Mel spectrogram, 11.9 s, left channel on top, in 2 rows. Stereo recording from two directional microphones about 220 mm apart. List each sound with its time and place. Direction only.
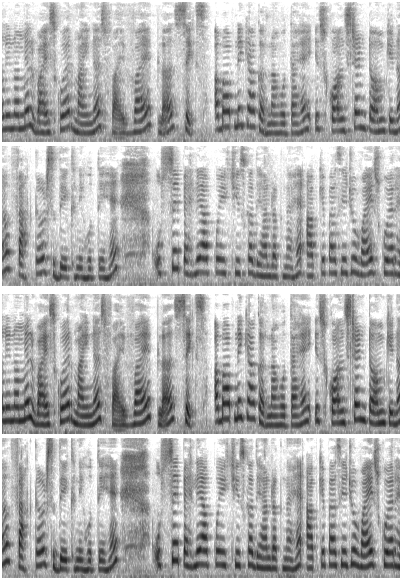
0.0 s speech: 40° right (ahead or behind)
